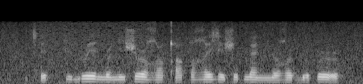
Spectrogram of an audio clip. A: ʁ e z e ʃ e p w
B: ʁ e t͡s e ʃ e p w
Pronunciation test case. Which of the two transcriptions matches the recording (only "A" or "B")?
A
